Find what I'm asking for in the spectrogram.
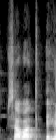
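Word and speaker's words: Savate: Se inventaron esto de arte marcial pasándose en, en, kickboxing que le llaman sabat. Sabat es el nombre del calzado que usan. Entonces literalmente es un... – ¿Cómo se escribe s a v a t s S-A-V-A-T-E. No, es Sabate. Sabate.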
